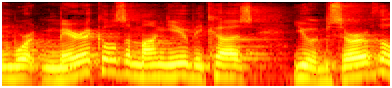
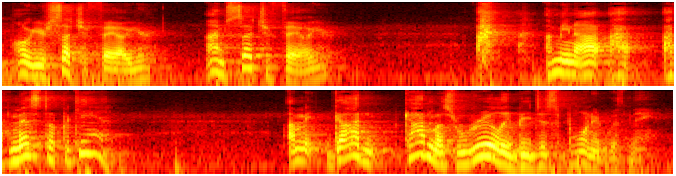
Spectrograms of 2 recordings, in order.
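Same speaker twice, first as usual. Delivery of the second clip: softer self-condemning voice, lightly acted; accuser's inner voice; 4 dB quieter than usual. Accuser speaking in your own voice, lightly acted self-condemnation. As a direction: imitate someone berating themselves, hesitant and softer. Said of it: "the accuser begins his assault. He says things like, in your voice".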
